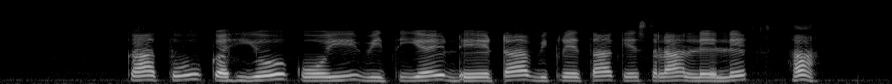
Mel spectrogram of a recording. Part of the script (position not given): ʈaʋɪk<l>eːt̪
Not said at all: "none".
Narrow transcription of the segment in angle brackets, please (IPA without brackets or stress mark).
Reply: ɾ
